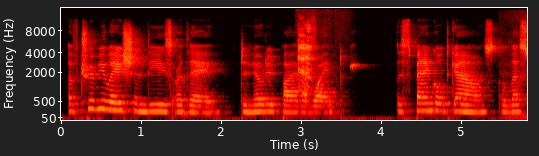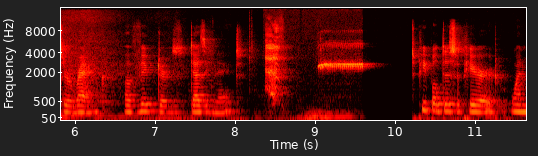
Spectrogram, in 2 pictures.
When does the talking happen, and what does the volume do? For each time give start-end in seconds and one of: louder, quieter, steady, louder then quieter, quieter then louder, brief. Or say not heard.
0.0-8.1 quieter
10.2-11.5 brief.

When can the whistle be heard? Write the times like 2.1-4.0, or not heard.
3.0-3.7, 8.3-9.6.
